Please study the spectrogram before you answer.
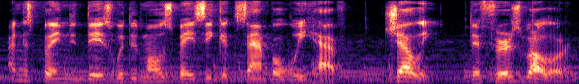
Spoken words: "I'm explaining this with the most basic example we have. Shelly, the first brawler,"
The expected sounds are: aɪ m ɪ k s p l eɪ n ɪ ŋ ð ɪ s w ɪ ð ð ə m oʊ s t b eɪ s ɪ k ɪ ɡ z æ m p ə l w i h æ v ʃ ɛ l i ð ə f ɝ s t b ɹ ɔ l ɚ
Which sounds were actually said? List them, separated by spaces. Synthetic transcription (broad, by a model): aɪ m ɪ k s p l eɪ ɪ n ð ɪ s w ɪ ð ð ə m oʊ s t b eɪ s ɪ k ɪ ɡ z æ m p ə l w i h æ v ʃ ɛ l i ð ə f ɝ s t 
